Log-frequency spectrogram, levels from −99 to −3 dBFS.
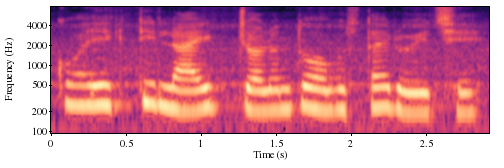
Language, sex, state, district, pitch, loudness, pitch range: Bengali, female, West Bengal, Cooch Behar, 230 Hz, -14 LUFS, 210-250 Hz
